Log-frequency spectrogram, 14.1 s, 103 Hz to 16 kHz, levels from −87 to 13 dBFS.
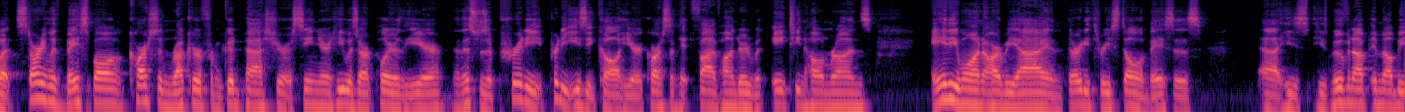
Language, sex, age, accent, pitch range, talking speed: English, male, 20-39, American, 115-135 Hz, 190 wpm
